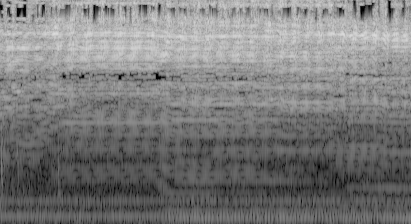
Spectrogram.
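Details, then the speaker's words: Steeldriver tattoo machine at five and a half volts, steady high-pitched buzz with a faint hum underneath, even and unbroken while working; sounds snappy and healthy, with bog in the middle and give on the back end. "still super Snappy off the middle test nice bog in the middle and give on the back end and this machine is flapping pretty good at five and a half volts"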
